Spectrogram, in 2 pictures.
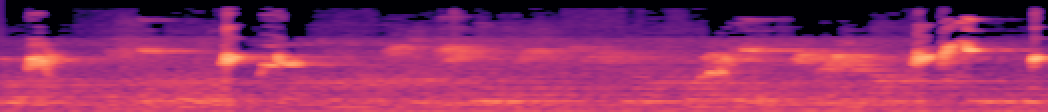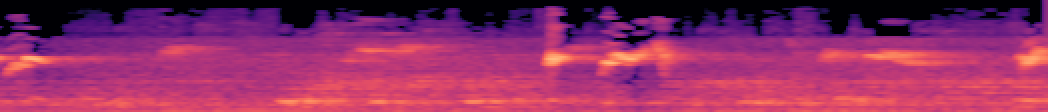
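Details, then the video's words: Red-whiskered bulbul sizing up a rival with bright, slurred chirps in clusters every second or two, some sharp downswept notes, against constant hiss. "ché thăm dò đối thủ"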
